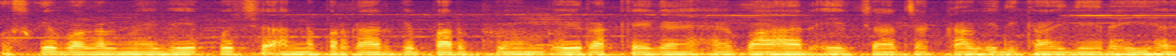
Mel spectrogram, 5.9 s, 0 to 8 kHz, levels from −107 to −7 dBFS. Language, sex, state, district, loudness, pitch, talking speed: Hindi, male, Punjab, Pathankot, -14 LUFS, 110 Hz, 225 wpm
